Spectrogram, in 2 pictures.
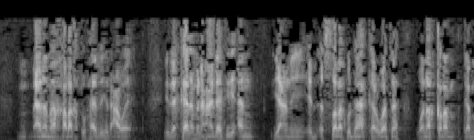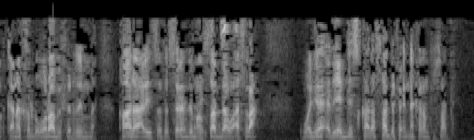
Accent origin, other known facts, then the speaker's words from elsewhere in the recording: Egypt; تعودنا عليه كمصريين وعرب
